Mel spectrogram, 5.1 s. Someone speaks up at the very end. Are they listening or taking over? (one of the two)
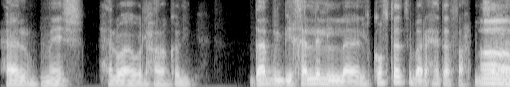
taking over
